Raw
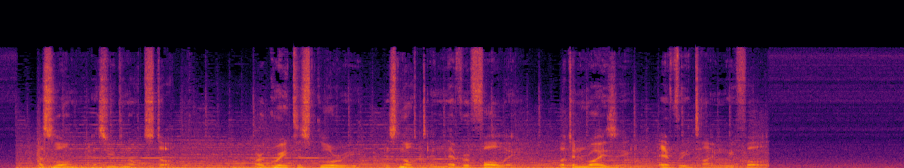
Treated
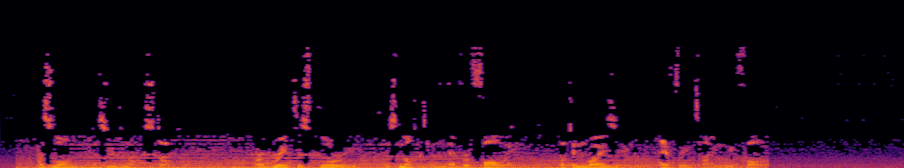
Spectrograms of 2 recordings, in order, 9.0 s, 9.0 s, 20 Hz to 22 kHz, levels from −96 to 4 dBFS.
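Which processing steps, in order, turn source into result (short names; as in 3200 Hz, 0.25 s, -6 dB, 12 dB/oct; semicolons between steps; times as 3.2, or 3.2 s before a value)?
formant shift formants +4 st; added harmonics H 4 -39 dB, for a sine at -6.5 dBFS; loudest bins only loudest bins 64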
